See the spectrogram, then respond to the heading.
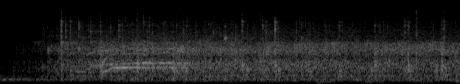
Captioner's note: audience applauding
